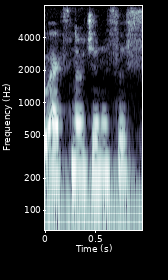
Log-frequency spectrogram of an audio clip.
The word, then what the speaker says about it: Xenogenesis: Yeah, sure, he'll do Xenogenesis. Zeno! 1, 2, 3, 4, 1. No, it's Xenogenesis. Z! Z-E! It's not Z-E. No, but it is X-E, and it's pronounced Z.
